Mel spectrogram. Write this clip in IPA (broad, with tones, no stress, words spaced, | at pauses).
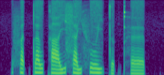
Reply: fɐ˧t̚t̪ɐ˧wkaː˨˥jsɐ˨˥j fuː˧jt̪ʊ˨k̚pʰœː˧p̚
